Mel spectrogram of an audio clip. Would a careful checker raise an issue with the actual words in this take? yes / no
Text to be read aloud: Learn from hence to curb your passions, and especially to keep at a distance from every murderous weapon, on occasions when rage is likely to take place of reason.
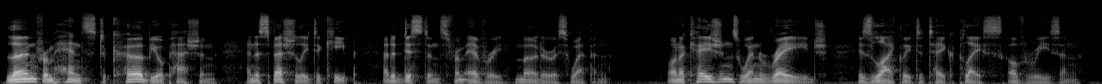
yes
